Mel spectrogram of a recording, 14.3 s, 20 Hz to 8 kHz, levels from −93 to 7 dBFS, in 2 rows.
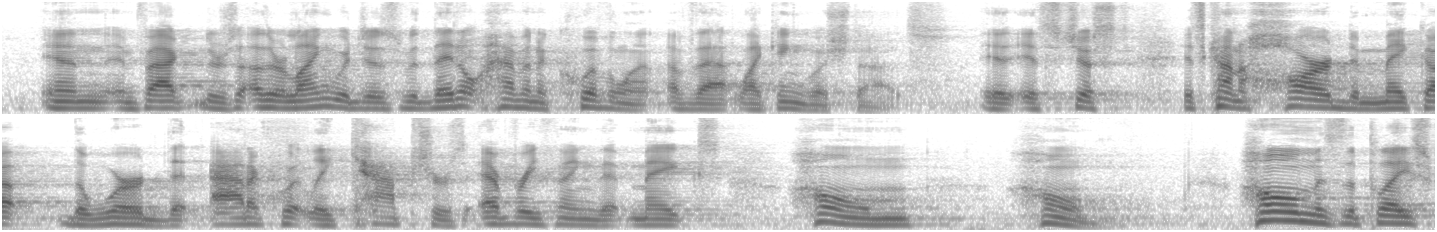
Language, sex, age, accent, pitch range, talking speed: English, male, 50-69, American, 120-160 Hz, 165 wpm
